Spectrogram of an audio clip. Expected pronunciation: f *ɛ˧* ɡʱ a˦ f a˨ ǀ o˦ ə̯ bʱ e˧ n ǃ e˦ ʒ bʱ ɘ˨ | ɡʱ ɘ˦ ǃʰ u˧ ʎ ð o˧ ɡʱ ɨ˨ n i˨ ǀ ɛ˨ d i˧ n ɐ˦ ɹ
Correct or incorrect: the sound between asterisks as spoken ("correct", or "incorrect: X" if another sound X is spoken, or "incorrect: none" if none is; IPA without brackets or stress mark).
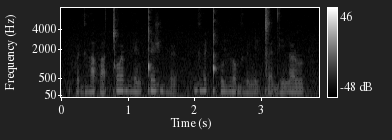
incorrect: ɘ˧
